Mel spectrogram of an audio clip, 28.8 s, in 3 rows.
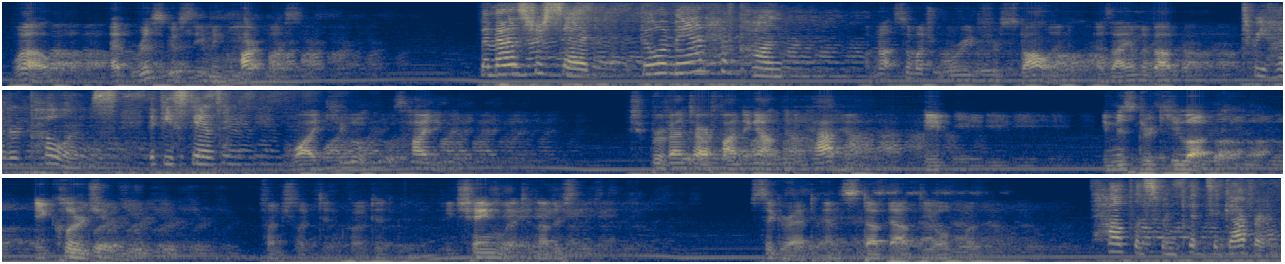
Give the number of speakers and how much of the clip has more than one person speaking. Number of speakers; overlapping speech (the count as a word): two, no overlap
